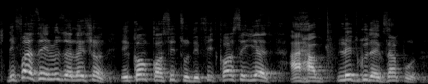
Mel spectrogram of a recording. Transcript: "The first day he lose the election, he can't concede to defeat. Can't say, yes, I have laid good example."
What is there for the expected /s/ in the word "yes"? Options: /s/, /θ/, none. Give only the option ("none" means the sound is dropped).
/s/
